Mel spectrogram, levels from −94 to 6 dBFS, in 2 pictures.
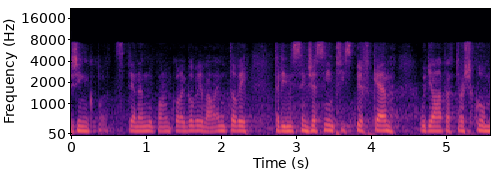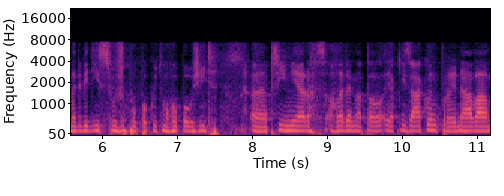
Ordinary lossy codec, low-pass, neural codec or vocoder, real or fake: AAC, 64 kbps; 7.2 kHz; codec, 16 kHz, 1.1 kbps, Voila-Tokenizer; fake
